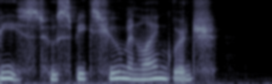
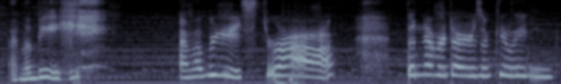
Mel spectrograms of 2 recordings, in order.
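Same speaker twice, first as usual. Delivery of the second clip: raised-pitch mock monster boasting; hammed-up scary beast; 6 semitones higher than usual. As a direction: play a monster trying too hard to frighten.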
